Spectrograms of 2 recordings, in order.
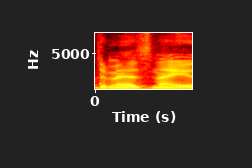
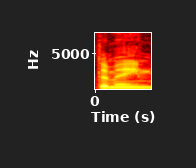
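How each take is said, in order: First: The word sounds different from 'domain'. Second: The word sounds just like 'domain'. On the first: The speaker calls it wrong. "not demesne as I was pronouncing it for a long time" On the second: The speaker calls it right. "as pronounced domain"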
